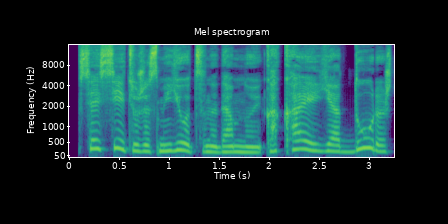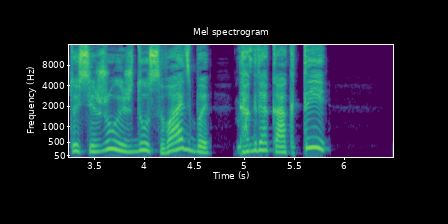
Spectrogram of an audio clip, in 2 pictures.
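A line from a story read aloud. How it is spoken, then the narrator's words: Shriek. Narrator (Russian): Взвизгивает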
